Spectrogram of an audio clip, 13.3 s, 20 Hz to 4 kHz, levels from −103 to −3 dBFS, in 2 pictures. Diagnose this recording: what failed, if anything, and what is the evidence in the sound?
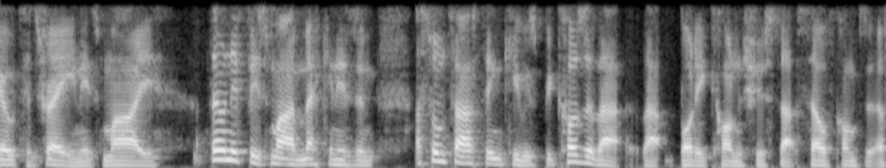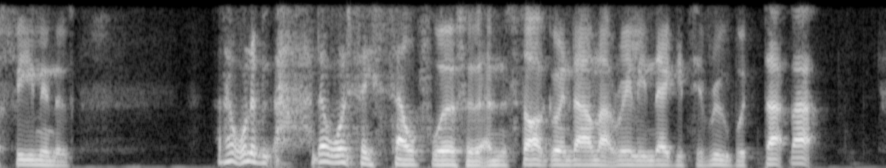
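Nothing failed; no faults heard.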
